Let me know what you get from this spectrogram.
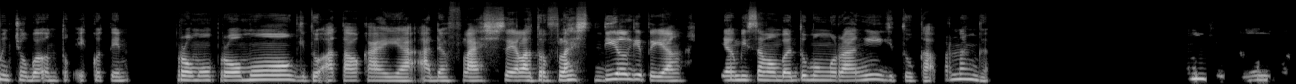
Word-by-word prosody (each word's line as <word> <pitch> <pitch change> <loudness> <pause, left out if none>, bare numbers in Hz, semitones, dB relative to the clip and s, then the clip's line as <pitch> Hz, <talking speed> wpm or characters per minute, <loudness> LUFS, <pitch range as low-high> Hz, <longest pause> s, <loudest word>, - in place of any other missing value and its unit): mencoba 200 -4 -2
untuk 180 +1 -10
ikutin 185 -1 -7 0.5
promo-promo, 195 +2 +3
gitu? 185 +1 -4
Atau 185 0 0
kayak 175 -1 +1
ada 180 -1 -2
flash 175 0 +1
sale, 185 -1 +4
atau 190 +2 -2
flash 200 +3 +2
deal 240 +1 +4
gitu, 225 -3 -1
yang 175 -1 +3 0.4
yang 195 0 +2
bisa 205 0 +1
membantu 195 +1 +1
mengurangi 195 +2 0
gitu, 180 -2 -8
Kak, 165 -1 -5
pernah 240 +3 -2
nggak? 185 -7 -4 2.0
Oh, 265 - +2
gitu. 205 - -11
195 Hz, 115 wpm, -21 LUFS, 180-205 Hz, 2.0 s, sale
